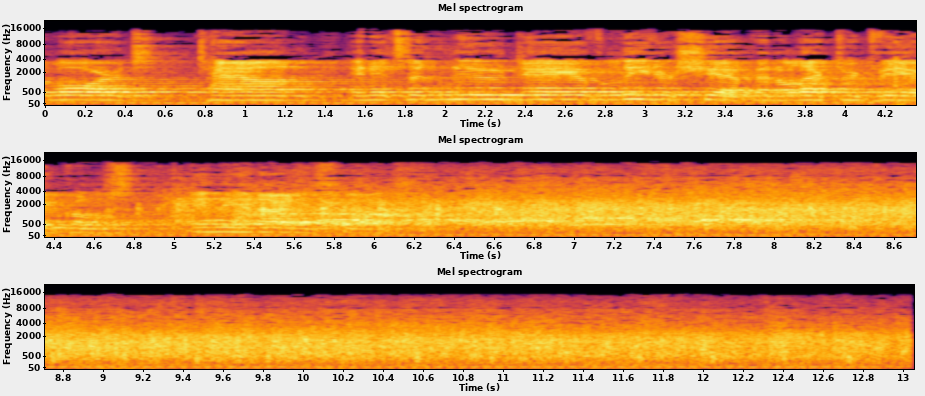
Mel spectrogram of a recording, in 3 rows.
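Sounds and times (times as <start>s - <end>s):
crowd applauding: 4.8s - 13.0s.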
